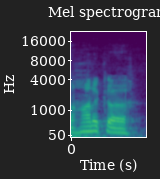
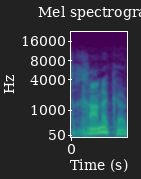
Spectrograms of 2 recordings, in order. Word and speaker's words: Chanukah: was hoping you'd pronounce khaka really well as well I'll try the Hebrew the Hebrew Kana the the beginning sound is not really found in English so it's a tricky one doesn't really have that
